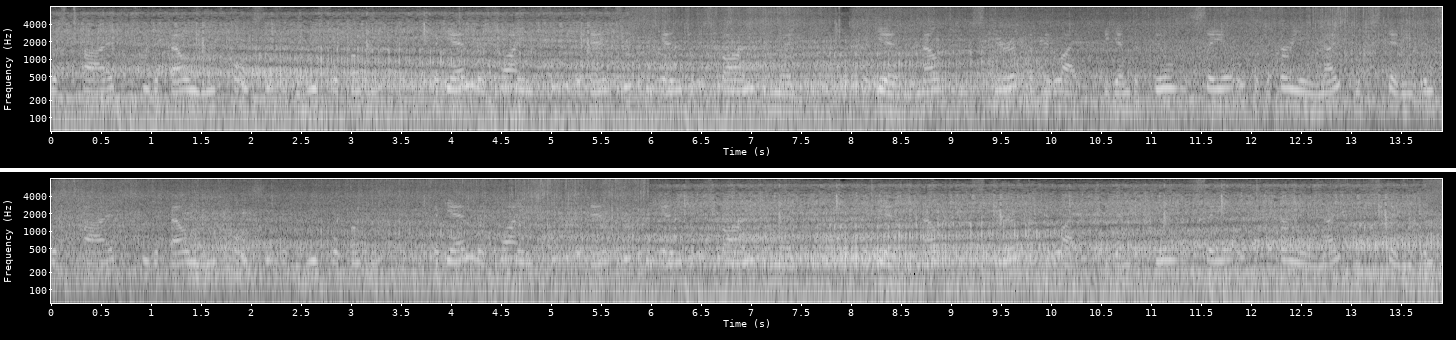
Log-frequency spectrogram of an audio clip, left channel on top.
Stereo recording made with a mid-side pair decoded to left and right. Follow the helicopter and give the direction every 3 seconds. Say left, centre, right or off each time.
left, left, centre, right, right.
